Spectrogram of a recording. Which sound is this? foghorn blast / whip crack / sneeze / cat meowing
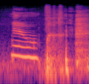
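cat meowing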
